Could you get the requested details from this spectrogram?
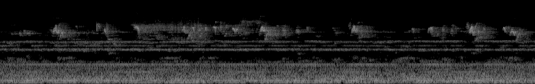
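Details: Sparrows chatter with dense, rapid, overlapping high chirps throughout, layered over a constant low electrical hum.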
